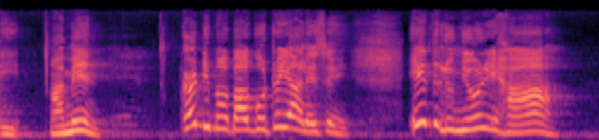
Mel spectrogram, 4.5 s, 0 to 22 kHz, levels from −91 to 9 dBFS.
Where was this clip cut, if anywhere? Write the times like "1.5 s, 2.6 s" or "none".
3.3 s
